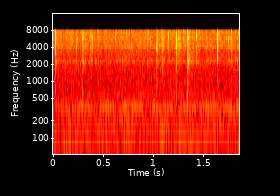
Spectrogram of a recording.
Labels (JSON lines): {"label": "ambient", "recorder": "HydroMoth"}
